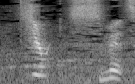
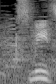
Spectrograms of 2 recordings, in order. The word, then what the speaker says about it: Smeets: So for the first time all tournament, I get to announce Smits coming up. Smeets, excuse me.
